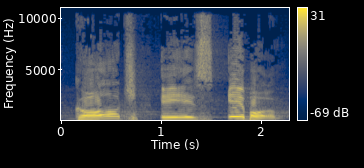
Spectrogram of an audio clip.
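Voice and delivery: slow, loud, stretched proclamation; drawn-out preaching. Acted. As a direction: lean on every word for the crowd. Preaching refrain.

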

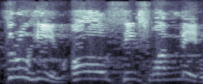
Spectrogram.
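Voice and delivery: preacher proclaiming to the congregation; preaching fervor. Acted. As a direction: lift it up in praise. Preaching at rising pitch.

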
